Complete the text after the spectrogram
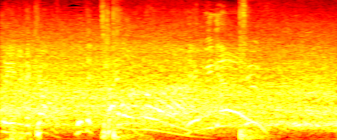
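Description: A referee slaps the mat with a hand in loud thumps.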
